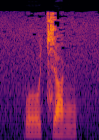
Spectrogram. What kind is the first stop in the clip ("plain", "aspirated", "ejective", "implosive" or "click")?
plain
